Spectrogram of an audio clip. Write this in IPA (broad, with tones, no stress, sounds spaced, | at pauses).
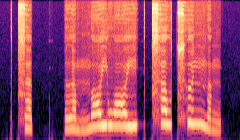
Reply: t͡s ɐ˨ t̚ | l ɐ˨˩ m n̪ ɔː˥ j w ɔː˥ j | t͡sʰ ɐ˥ w t͡sʰ ɵ˥ n n̪ ɐ˨˩ ŋ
